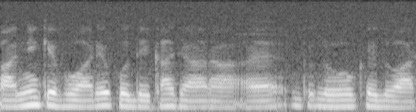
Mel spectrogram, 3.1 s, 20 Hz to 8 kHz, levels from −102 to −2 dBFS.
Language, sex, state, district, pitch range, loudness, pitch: Hindi, male, Delhi, New Delhi, 115-130 Hz, -17 LUFS, 125 Hz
